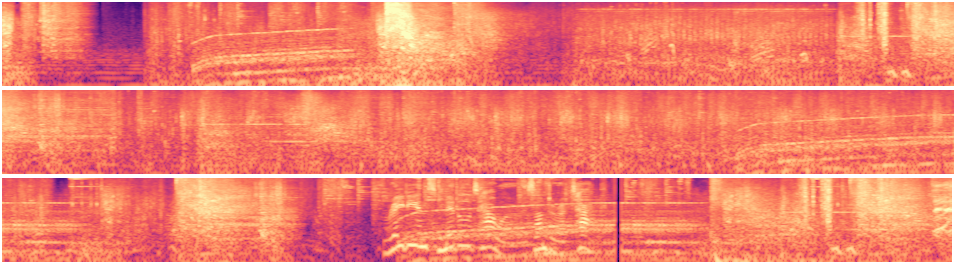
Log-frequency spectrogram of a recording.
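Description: Game spells whoosh and crackle in bursts.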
